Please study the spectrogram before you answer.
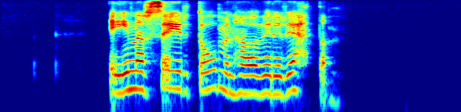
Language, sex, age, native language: Icelandic, female, 20-29, Icelandic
